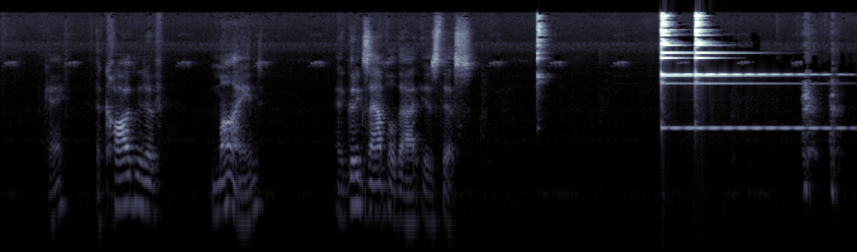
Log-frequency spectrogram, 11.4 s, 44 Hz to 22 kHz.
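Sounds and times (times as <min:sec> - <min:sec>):
speech: 0:01.5 - 0:02.2, 0:02.8 - 0:03.6, 0:04.5 - 0:06.3
small bell struck, clear metallic tone ringing: 0:08.8 - 0:11.4.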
